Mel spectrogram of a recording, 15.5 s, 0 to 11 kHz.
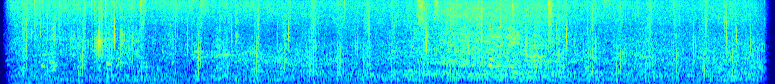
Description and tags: This is a sound recorded during July, 2011 in Portland Oregon.
sounds, sound, soundscape, pdx, footsteps, portland, oregon, city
